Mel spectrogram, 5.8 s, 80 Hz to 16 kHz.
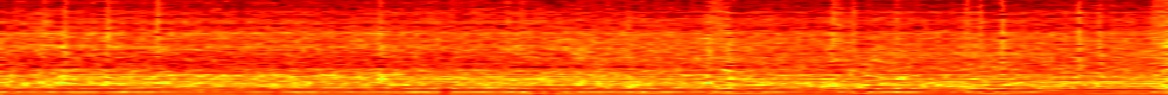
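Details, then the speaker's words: Briggs & Stratton 3.5 hp four-stroke push mower running: speed surges up and down from too much fuel, with black exhaust smoke, as if choke on; caused by failed carburetor fuel diaphragm, fixed by replacing it (part 795083). "all right so there you go as you can hear it's running up its running down or what you essentially what we'll call the the description it's it's a it's essentially surging and what it is it's surging because it's getting too much gas and that is the reason why there's black smoke coming out of the exhaust"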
